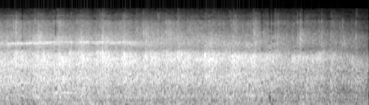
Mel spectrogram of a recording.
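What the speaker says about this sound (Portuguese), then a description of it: "E se é para aplaudir, aplaude direito para Jesus" A church congregation applauding together, a dense, steady wash of clapping that holds for several seconds and slowly fades, with no voices over it.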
